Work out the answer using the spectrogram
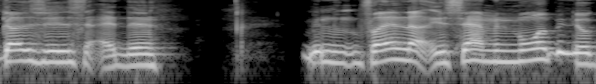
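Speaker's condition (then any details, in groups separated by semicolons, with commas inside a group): Cerebral palsy; wheelchair user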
